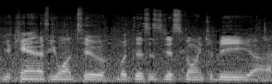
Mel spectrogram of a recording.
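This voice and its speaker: The speech comes out as mumbling. Noticeable background noise sits behind it. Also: man. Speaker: vlogger. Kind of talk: casual vlog talk. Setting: outdoors on a bike.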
